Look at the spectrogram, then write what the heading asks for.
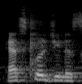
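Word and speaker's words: Aspergillus: Pronunciation थोड़ा सा ध्यान से समझिए, एस्परजिलस कहते हैं इसको।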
